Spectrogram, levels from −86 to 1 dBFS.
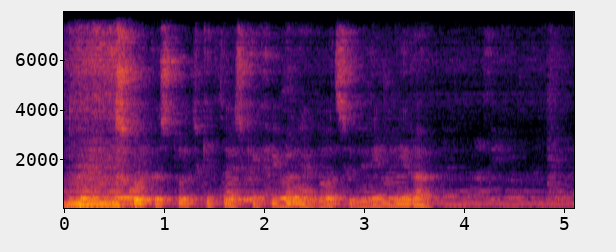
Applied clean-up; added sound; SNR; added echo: none; none; none; reverberation time 0.5 s.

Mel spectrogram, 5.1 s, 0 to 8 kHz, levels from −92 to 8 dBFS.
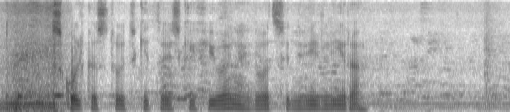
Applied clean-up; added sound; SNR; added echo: none; none; none; none.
